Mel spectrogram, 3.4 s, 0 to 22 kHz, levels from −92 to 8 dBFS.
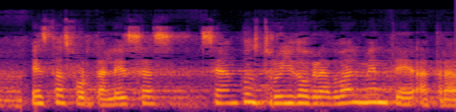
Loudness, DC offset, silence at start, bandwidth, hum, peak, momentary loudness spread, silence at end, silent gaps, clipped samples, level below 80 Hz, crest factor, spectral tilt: -14 LUFS; under 0.1%; 0 s; 12.5 kHz; none; -2 dBFS; 3 LU; 0 s; none; under 0.1%; -58 dBFS; 12 dB; -3 dB/octave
